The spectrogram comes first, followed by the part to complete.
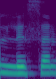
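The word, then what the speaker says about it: listen: जैसे एस टी एफ टी और बी टी में जैसे लिसन है। लिसन नहीं पढ़ते। टी इन सभी में साइलेंट है।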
